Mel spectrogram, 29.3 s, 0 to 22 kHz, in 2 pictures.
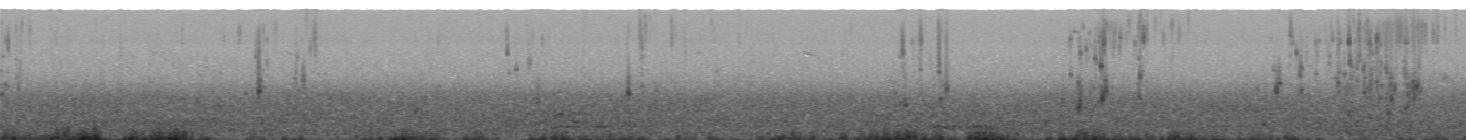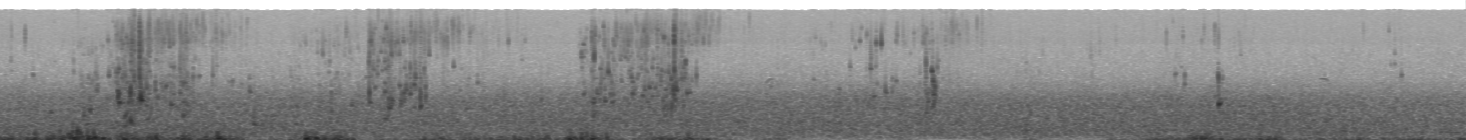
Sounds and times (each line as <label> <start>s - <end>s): water 0.0s - 29.3s
wind 0.0s - 29.3s
dogs barking in a distance 5.4s - 6.4s
dogs barking in a distance 9.3s - 10.0s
